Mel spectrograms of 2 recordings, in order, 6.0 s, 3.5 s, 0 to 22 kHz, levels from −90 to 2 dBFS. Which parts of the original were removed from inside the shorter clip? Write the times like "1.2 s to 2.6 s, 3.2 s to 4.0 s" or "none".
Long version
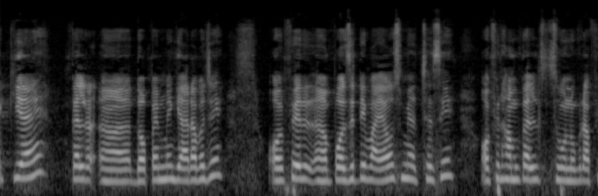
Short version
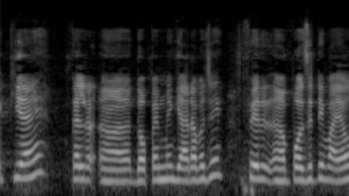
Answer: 2.4 s to 2.9 s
